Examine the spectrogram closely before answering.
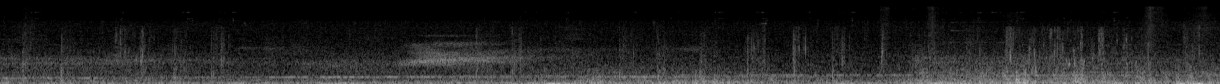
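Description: A low, steady rumble drones throughout.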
